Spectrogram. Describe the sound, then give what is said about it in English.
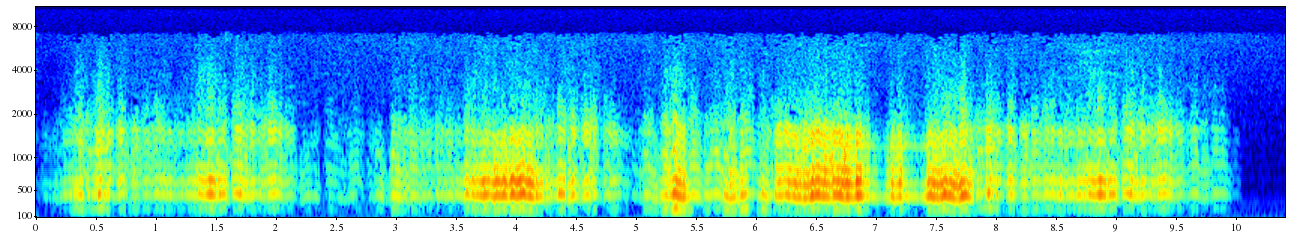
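Bees buzzing in a continuous, wavering mid-pitched drone that swells and dips in loudness, heard alone and stopping abruptly at the end. “Bees buzz.”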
